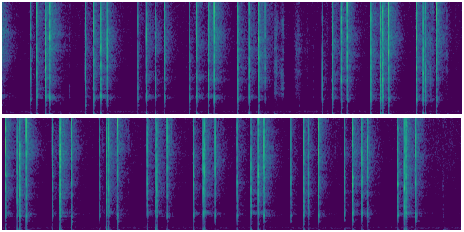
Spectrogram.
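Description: A small, clear, seemingly empty glass bottle held in one hand is tapped and scratched with long painted nails. Rapid, bright, clicking taps come in uneven bursts, with faint scratching between them over a low, steady hum.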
